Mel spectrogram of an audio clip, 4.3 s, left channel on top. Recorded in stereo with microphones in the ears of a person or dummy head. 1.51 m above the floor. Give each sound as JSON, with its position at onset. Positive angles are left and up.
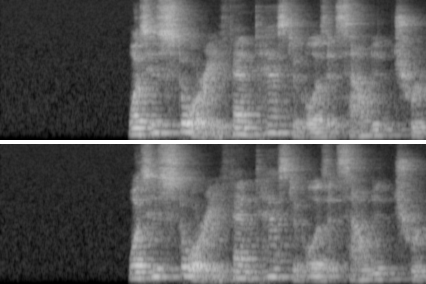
{"t": 1.3, "sound": "a man speaking", "side_deg": 25, "distance_m": 1.3}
